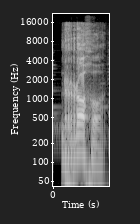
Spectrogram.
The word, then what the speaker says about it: rojo: Rojo. Yeah. Literally the color red is rojo. You need to roll your Rs. Rojo.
